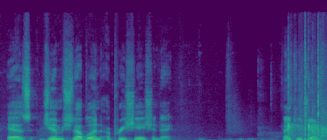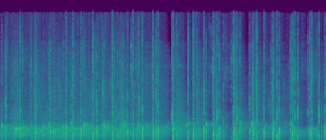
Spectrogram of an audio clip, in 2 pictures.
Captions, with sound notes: as Jim Schnoebelen Appreciation Day. Thank you, Jim. (all applauding)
